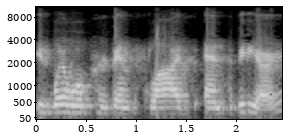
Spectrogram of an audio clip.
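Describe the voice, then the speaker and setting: A woman speaks with an Australian accent. She keeps a moderate pace. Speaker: online forum moderator. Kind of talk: event introduction. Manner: formal.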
